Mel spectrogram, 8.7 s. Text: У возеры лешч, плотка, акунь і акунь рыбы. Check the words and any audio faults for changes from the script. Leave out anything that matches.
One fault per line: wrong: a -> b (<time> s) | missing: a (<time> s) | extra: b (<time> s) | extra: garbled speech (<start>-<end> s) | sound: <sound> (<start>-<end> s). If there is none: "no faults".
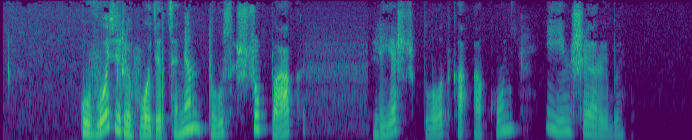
extra: водзяцца мянтуз шчупак (1.7 s)
wrong: акунь -> іншыя (7.0 s)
